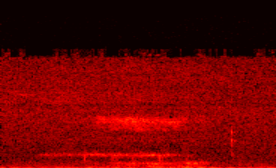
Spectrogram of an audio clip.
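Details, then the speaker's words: Gigi, a male dog sleeping in a quiet room, gives low, rumbling snores that are getting louder: ordinary snoring. "don't know well now you can hear gigi snoring he's getting louder he's in the zone gigi's own sleepy zone"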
